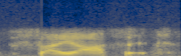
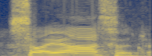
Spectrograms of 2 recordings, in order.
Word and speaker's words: Syosset: Soyoset, New York. Am I saying that right? – Close. Syosset. – Syosset.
